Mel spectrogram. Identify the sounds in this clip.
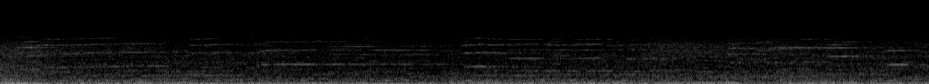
music from an unclear source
